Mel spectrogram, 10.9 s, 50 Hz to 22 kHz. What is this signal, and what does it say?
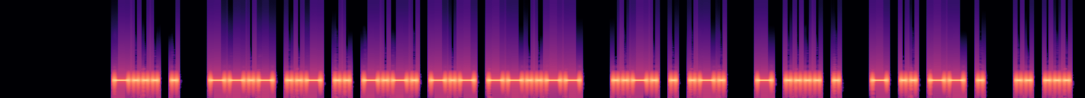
Morse code, heard as a keyed tone, about 25 wpm, 700 Hz. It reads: BE QUICK, FER THE TIME IS
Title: Sentences from Top 500 Words and Abbreviations 25wpm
